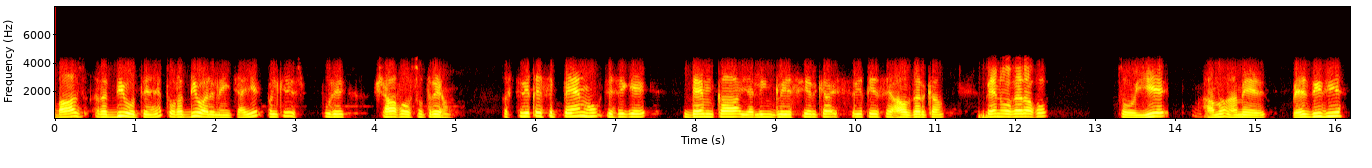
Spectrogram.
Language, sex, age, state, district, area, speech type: Urdu, male, 18-30, Uttar Pradesh, Muzaffarnagar, urban, conversation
